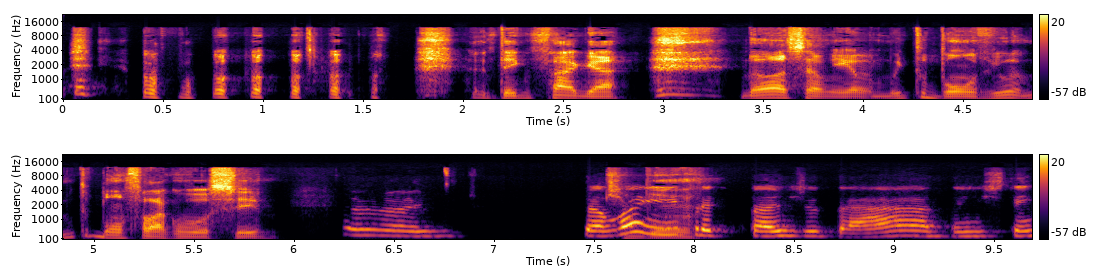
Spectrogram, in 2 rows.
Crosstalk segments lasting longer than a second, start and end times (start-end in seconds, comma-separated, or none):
none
